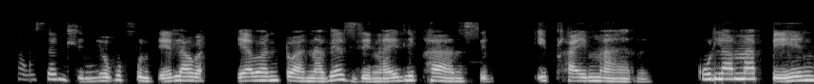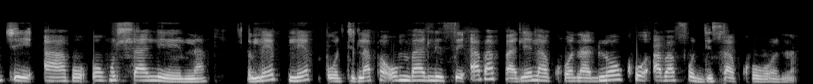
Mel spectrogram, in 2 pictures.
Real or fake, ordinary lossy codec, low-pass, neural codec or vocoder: real; AAC, 32 kbps; 7.2 kHz; none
